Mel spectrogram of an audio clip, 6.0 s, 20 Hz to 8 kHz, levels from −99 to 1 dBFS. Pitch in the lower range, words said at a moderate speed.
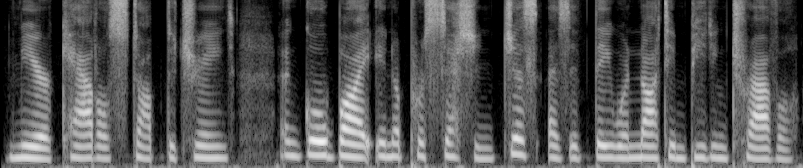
No: high, 210 Hz; average, 190 wpm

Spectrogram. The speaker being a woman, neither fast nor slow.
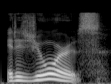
Yes: female; average, 160 wpm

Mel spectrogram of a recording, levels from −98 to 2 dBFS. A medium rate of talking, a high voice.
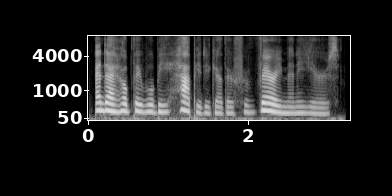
No: fast, 220 wpm; high, 195 Hz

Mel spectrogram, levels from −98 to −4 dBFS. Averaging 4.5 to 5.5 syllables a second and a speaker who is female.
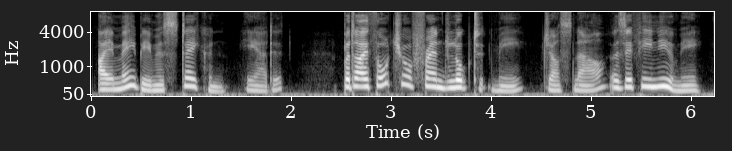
Yes: 4.8 syllables/s; female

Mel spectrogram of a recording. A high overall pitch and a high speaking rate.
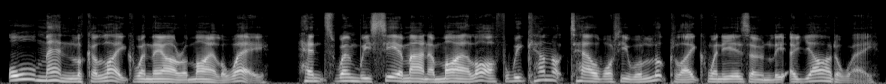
No: low, 135 Hz; fast, 230 wpm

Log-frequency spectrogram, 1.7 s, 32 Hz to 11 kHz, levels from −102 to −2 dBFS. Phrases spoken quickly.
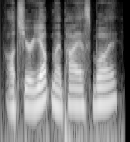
Yes: fast, 240 wpm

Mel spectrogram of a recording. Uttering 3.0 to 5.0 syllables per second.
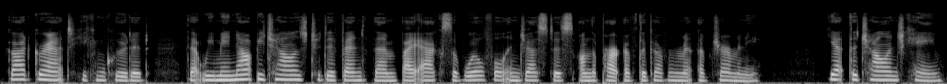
No: 5.4 syllables/s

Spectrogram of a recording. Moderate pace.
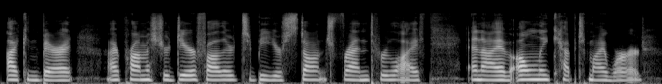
No: fast, 210 wpm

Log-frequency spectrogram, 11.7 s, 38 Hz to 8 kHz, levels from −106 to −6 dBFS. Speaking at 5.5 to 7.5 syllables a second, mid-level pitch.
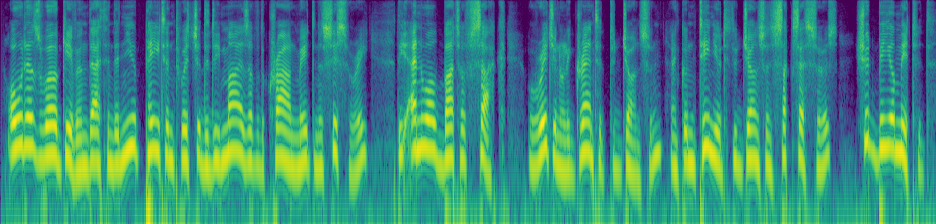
No: 5.3 syllables/s; medium, 175 Hz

